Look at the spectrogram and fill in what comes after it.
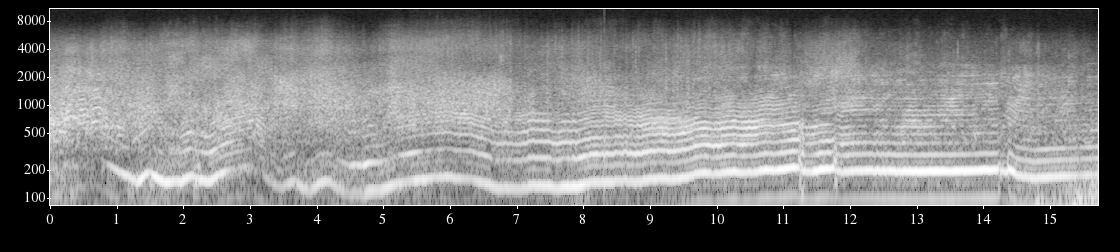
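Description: Rally car engine running hard, its revs rising and falling quickly several times, then climbing and holding high with a brief dip near the end, over a steady rushing noise.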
